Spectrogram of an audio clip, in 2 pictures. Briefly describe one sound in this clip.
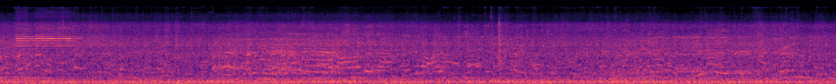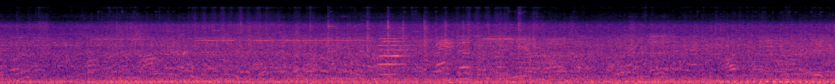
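A large crowd of men talks and murmurs outdoors.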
